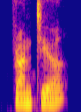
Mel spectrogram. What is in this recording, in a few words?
"frontier", Indian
